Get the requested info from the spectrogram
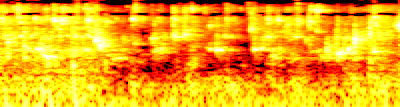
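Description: Water draining from a hot water cylinder's copper pipe stubs into a part-filled bucket: a faint, steady trickle.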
